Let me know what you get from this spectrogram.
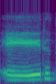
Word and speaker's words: Aid: So my name's Aid. That's how you pronounce it. Sometimes people don't know. It's pronounced like lemonade.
